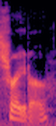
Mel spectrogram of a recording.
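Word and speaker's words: Schroeder: I've been calling them Schrader. It's Schrader. They pronounce their name Schrader.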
